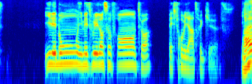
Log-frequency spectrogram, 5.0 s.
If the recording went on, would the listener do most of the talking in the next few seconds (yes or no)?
yes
